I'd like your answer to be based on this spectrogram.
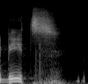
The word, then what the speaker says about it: Beetz: Zazie Beetz. – Is it spelled like beets? Like you eat them? They grow from the ground? – It's spelled like beets, but with a Z.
